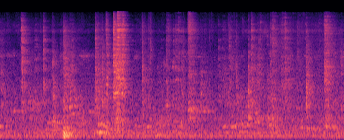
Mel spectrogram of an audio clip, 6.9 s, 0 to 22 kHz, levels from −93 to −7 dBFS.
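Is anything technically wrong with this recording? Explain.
No, nothing technically wrong stood out on listening to this recording of sounds.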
